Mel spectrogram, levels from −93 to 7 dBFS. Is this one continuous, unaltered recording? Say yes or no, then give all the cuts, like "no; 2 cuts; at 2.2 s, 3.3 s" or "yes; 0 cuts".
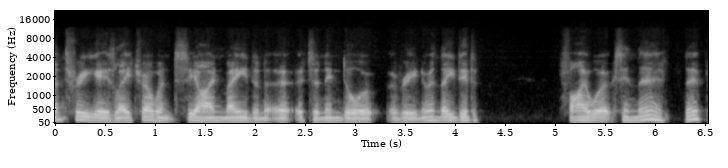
yes; 0 cuts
